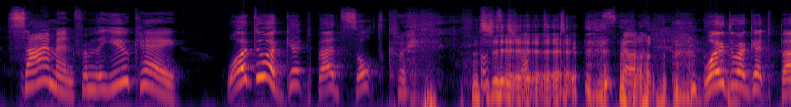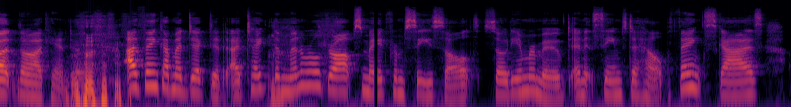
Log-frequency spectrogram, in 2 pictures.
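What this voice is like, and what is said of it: Failed Scottish accent, sounds Russian. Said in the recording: “She's only doing half accents today. ... I was doing Russian or something weird there. ... it still went back to some ... Russian.”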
